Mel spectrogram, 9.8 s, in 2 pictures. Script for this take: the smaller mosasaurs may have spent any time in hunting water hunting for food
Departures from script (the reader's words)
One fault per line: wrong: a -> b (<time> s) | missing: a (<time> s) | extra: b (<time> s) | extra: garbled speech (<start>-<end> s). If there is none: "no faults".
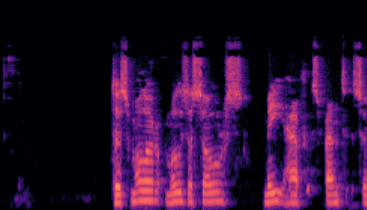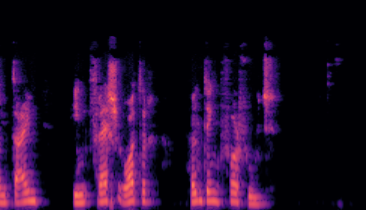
wrong: any -> some (4.7 s)
wrong: hunting -> fresh (6.1 s)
